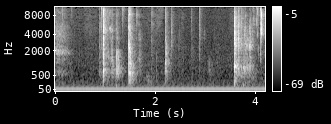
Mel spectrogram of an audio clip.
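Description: A few light clicks and taps from makeup products being handled, such as a compact being picked up and opened, over a steady low hum.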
